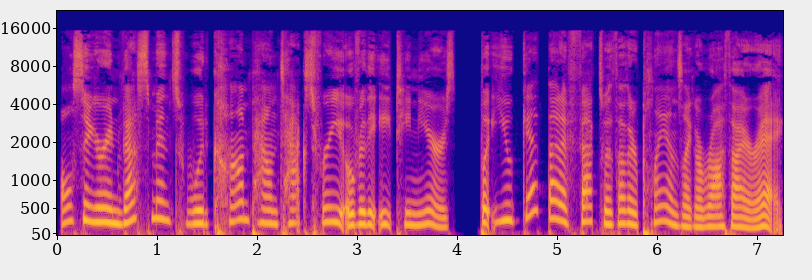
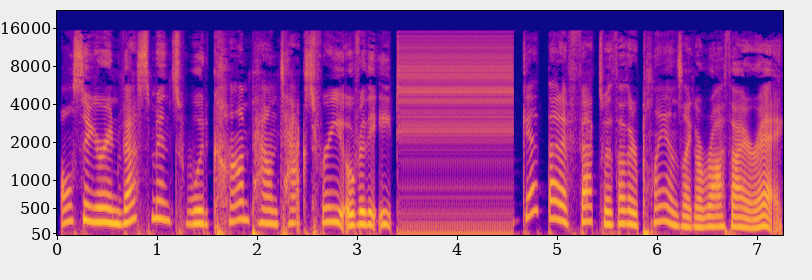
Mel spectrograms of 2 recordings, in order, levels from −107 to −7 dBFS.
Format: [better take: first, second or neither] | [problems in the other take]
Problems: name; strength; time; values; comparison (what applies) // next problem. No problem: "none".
first | audio freezing; at 3.5 s for 1 s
